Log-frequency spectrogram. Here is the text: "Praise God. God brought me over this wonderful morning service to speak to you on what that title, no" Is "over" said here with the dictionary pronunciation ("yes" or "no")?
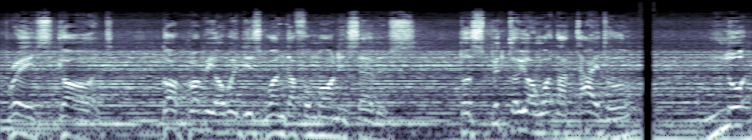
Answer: no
